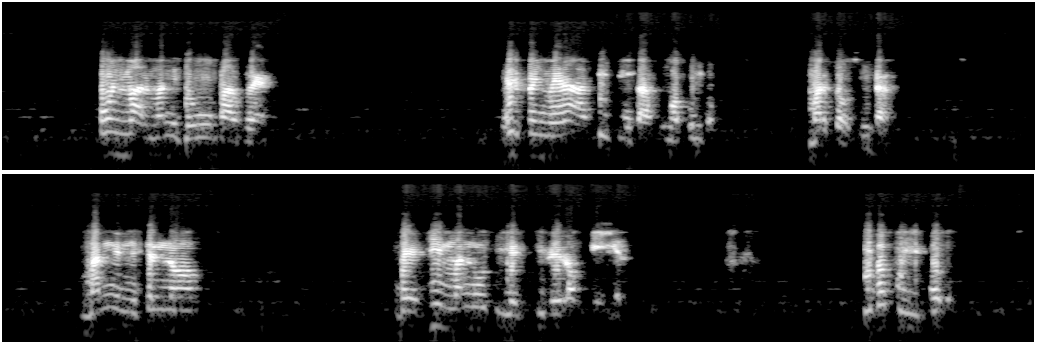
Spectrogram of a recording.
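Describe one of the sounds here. A man speaks calmly in short phrases with pauses, heard through an online call.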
